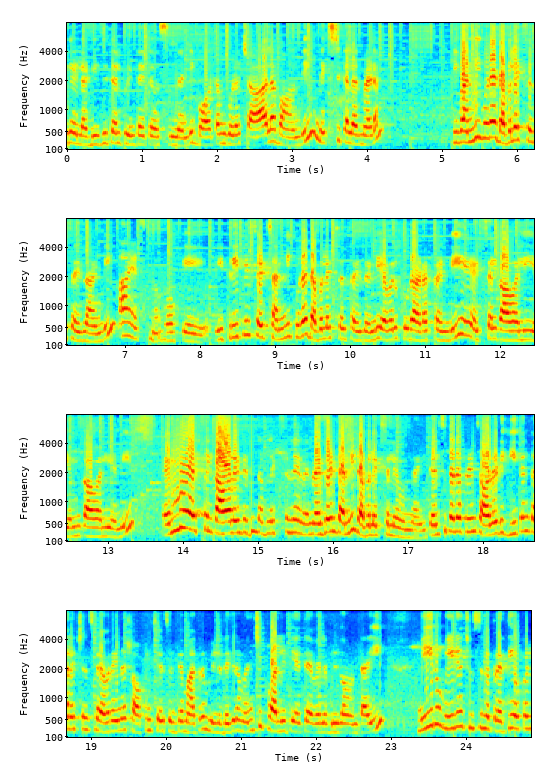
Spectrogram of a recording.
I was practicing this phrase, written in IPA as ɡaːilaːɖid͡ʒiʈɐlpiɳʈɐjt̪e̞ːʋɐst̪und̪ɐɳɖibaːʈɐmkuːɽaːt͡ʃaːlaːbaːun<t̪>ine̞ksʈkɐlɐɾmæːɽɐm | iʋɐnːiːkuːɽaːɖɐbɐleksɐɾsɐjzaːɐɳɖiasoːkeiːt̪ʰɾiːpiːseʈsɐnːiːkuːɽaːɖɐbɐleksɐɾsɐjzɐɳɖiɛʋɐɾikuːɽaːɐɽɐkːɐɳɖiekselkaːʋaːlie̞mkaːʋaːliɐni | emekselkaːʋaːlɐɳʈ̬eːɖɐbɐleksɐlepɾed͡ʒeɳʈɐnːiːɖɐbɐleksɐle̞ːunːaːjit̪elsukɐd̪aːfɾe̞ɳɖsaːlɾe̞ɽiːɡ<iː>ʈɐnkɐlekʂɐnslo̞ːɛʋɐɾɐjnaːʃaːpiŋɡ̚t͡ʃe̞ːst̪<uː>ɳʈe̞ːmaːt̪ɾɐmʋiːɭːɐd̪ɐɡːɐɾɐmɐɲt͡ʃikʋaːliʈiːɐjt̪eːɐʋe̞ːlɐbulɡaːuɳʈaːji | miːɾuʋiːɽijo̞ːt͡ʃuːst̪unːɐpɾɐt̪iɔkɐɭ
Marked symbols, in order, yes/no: no, yes, no

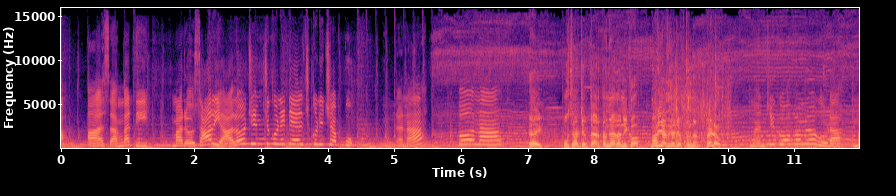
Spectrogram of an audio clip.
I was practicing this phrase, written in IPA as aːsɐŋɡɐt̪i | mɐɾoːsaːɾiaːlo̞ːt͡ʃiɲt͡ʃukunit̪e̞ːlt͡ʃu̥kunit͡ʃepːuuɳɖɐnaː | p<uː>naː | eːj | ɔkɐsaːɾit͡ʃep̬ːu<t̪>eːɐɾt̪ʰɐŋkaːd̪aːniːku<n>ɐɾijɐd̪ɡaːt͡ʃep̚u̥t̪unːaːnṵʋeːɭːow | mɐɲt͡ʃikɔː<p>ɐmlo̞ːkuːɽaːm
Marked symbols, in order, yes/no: no, yes, no, yes

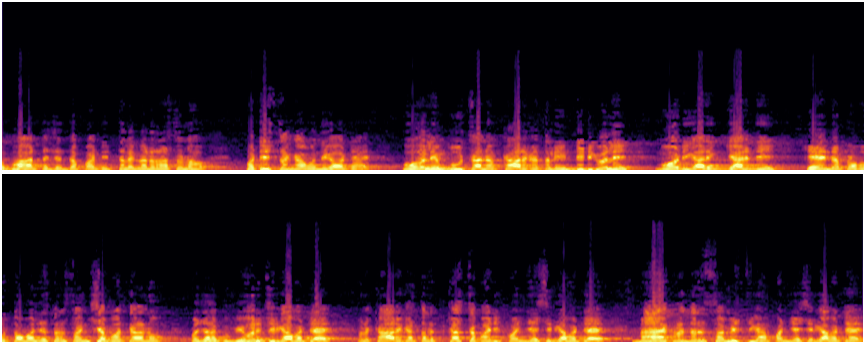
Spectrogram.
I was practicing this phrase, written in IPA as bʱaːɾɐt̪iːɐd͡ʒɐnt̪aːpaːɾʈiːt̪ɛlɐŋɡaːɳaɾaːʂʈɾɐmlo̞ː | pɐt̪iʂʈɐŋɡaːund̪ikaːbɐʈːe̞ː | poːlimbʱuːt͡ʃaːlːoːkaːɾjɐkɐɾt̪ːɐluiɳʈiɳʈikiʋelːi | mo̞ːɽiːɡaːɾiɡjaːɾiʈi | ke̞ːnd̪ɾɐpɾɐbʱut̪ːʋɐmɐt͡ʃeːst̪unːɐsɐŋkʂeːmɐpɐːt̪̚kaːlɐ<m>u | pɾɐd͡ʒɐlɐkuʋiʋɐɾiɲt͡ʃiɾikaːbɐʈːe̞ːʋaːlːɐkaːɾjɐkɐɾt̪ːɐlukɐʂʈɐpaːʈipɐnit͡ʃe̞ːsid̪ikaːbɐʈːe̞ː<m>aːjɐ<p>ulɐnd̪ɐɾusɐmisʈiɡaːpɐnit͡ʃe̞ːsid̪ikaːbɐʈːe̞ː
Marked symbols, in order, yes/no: no, no, no

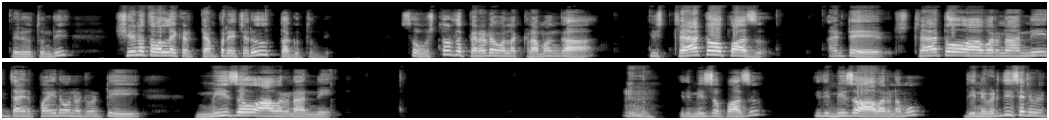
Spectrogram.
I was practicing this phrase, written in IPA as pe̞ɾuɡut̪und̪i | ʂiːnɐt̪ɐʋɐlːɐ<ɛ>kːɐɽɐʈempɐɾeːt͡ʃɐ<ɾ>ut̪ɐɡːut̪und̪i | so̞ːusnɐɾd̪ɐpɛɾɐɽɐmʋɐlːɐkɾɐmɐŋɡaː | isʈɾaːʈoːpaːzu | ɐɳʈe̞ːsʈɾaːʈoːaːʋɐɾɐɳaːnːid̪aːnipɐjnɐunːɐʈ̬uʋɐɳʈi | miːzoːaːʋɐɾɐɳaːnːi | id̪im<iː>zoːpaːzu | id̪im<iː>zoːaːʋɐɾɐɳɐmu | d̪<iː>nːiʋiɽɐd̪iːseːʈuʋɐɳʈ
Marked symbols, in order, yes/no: no, yes, yes, yes, yes

